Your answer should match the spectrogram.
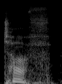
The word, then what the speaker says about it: tough: beginning entrepreneurship is tough pronunciation tough like an F at the end tough It's Time To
